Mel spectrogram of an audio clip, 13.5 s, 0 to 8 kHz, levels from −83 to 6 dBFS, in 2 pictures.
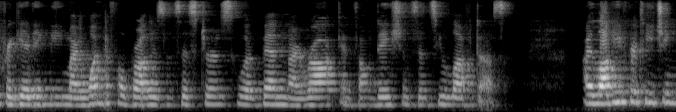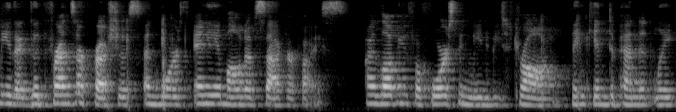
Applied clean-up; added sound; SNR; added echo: neural mask model DeepFilterNet 3.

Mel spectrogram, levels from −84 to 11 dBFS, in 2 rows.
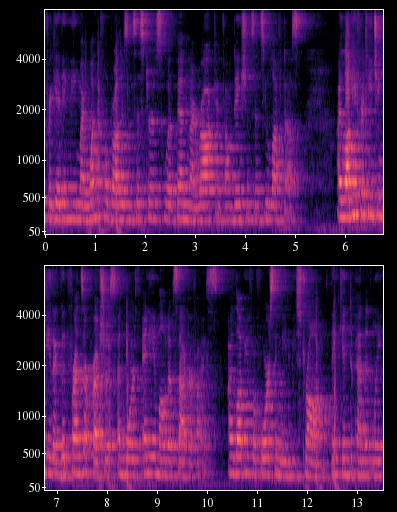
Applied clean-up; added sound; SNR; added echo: none; Run; 15 dB; reverberation time 1.0 s.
